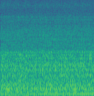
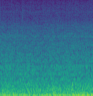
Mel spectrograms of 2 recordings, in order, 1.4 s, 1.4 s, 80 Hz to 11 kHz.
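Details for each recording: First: Auction V8 idling briefly: low, steady even idle with no knocks or misses; engine nice and quiet, radiator holding, runs okay; normal idle. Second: Corvette C6 with 216,000 miles, low on fuel, started at auction: low, heavy idle with an uneven pulse of about 220 beats a minute that wavers instead of settling; rough idle, cause unclear.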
